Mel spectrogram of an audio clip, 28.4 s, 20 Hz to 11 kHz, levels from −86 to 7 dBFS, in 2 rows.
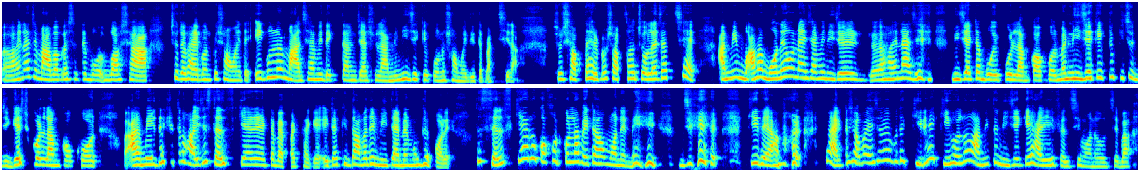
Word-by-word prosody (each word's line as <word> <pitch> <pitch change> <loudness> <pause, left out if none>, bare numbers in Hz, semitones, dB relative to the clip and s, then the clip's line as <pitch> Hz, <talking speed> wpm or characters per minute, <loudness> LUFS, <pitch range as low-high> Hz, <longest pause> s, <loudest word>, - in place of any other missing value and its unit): হয় 215 +4 -1
না - - 0
যে 300 - -4
মা-বাবার 205 +1 +3
সাথে 225 0 -10
ব - - -6 0.2
বসা, 200 0 +1 0.4
ছোট 270 - -4
ভাই-বোনকে 210 +1 0
সময় 185 -2 -1
দেয়, - - -8
এগুলোর 300 +5 0
মাঝে 175 +2 +3
আমি 215 - 0
দেখতাম 190 0 -6
যে - - -6
আসলে 180 0 -7
আমি 170 +2 -2
নিজেকে 220 -4 -1
কোনো 170 0 -4
সময় 155 -4 -5
দিতে 155 - -6
পারছি - - -9
না। - - -8 0.5
সো - - -5
সপ্তাহের 225 +3 +2
পর 245 - -3
সপ্তাহ 230 +3 0
চলে 225 0 +3
যাচ্ছে। 280 +3 -3 0.5
আমি 235 +4 +3 0.2
আমার 310 0 +3
মনেও 290 +7 +4
নাই 290 -1 +3
যে 270 - -1
আমি 255 0 -2
নিজের 230 +1 +2 0.5
হয় 230 +1 +1
না - - +7
যে 250 - +2 0.4
নিজে 225 +2 +3
একটা 255 +3 0
বই 200 -2 +2
পড়লাম 195 -4 +2
কখ 180 0 +3 0.2
মানে 230 +2 +5
নিজেকে 260 +5 +4
একটু 310 +4 -6
কিছু 270 +3 -3
জিজ্ঞেস 195 +5 +4
করলাম 240 -4 +4
কখন। 200 +1 -2 0.5
আর 225 - +9
মেয়েদের 255 +6 +2
ক্ষেত্রে 345 +2 -7
হয় 245 -2 +6
যে 355 - +2
সেলফ 265 +2 +4
কেয়ারের 245 -1 0
একটা 230 +1 -5
ব্যাপার 175 -1 0
থাকে। 160 -2 -5
এটা 215 +5 -1
কিন্তু 265 -2 -3
আমাদের 245 +3 0
মি 225 - +2
টাইমের 215 -2 +3
মধ্যে 235 +4 +1
পড়ে। - - -2 0.3
তো - - -2
সেলফ 260 +5 +2
কেয়ারও - - +1
কখন 385 +3 -1
করলাম, 355 +1 +2
এটাও 285 -1 +4
মনে 220 -2 +1
নেই। 290 -6 -3 0.5
যে 285 - -3 0.7
কিরে, 310 -5 +3
আমার 275 +6 0 0.4
না, - - +2
একটা 220 - -7
সময় 325 +2 -1
এসে 350 +4 -4
আমি 425 - -4
বলি, 390 +1 -5
কিরে, 295 - -1
কী - - -2
হলো? 300 +4 -1 0.2
আমি 245 +1 -4
তো - - -5
নিজেকেই 240 +6 0
হারিয়ে 220 +1 +2
ফেলছি 180 0 -7
মনে 175 -1 -7
হচ্ছে 170 +3 -10
বা 175 - 0
235 Hz, 205 wpm, -24 LUFS, 205-280 Hz, 0.7 s, আর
